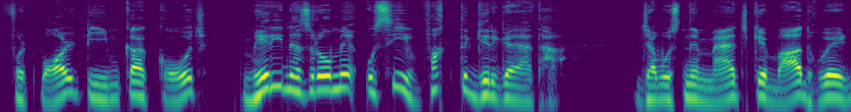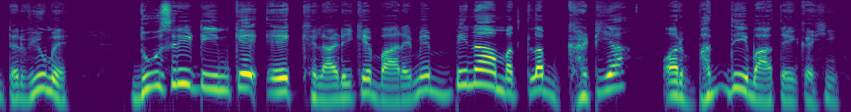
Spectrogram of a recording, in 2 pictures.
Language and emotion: Hindi, disgusted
